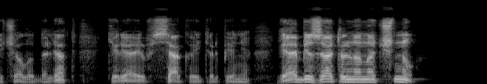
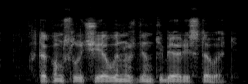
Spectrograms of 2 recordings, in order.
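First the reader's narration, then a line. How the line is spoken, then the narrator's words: Calm officer's voice. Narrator (Russian): спокойно сообщил подполковник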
